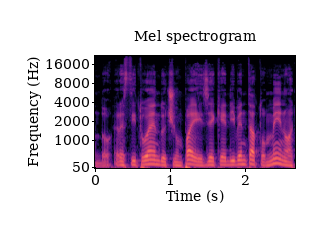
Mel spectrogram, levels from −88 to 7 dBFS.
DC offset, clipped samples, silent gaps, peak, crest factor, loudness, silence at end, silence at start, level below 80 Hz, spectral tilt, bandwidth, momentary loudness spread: under 0.1%; under 0.1%; none; -8 dBFS; 16 dB; -25 LUFS; 0 s; 0 s; -40 dBFS; -5.5 dB/octave; over 20 kHz; 5 LU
